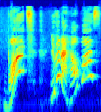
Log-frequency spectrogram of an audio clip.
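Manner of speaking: high, stunned question; can't believe she's helping; shocked disbelief. Retold or imitated. Boyfriend shocked.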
